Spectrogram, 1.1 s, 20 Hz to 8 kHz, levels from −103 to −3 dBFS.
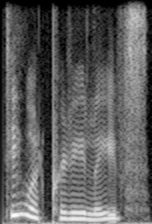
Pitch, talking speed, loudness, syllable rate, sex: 245 Hz, 210 wpm, -15 LUFS, 5.9 syllables/s, female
